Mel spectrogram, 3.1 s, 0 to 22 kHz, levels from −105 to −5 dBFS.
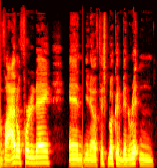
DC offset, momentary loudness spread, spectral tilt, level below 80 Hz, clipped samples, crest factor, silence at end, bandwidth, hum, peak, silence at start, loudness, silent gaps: under 0.1%; 10 LU; -6.5 dB/octave; -66 dBFS; under 0.1%; 18 dB; 0.1 s; 15.5 kHz; none; -2 dBFS; 0 s; -19 LUFS; none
